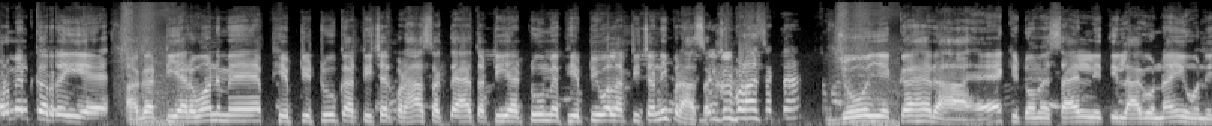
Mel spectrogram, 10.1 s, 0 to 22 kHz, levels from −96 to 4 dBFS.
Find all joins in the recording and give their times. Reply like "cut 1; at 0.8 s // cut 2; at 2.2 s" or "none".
cut 1; at 1.0 s // cut 2; at 6.8 s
